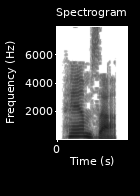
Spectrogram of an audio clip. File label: "hamzah", arabic; indonesian boy names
